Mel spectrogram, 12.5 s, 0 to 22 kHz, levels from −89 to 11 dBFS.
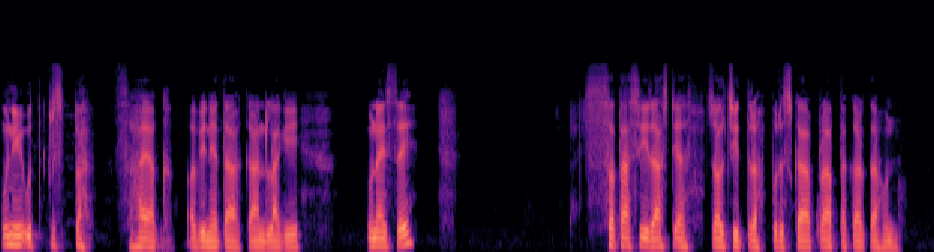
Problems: constant background noise, background conversations at intervals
